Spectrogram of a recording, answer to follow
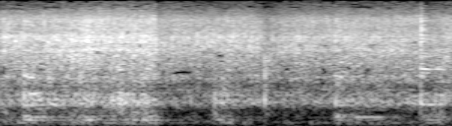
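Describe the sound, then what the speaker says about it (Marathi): Green chilies sautéed in a pan with browned onions, a loud close hissing sizzle that stays steady over a couple of seconds, with faint stirring scrapes; no voices. "आता आपण मिरची टाकून घेऊया."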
